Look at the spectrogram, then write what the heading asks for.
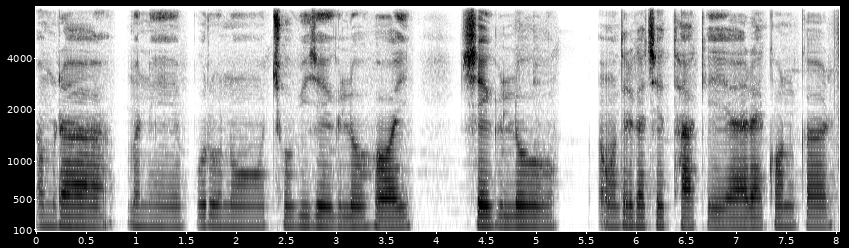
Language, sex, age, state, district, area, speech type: Bengali, male, 18-30, West Bengal, Hooghly, urban, spontaneous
